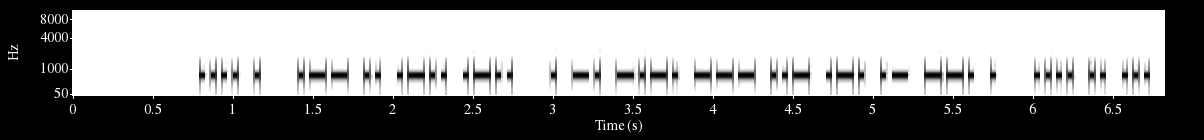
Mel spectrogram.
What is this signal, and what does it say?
Morse code, heard as a keyed tone, about 34 wpm, 700 Hz. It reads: HE WILL ENCOURAGE HIS
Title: Sentences from Top 1400 Words 35wpm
